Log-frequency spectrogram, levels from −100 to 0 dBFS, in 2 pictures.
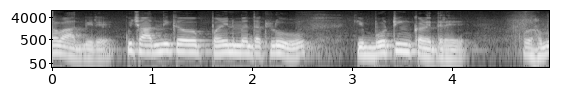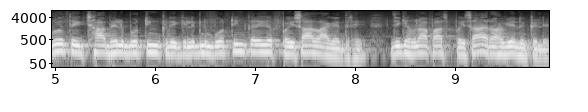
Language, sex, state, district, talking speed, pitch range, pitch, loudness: Maithili, male, Bihar, Madhepura, 200 wpm, 120-150 Hz, 140 Hz, -14 LUFS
